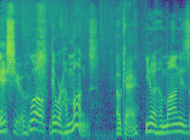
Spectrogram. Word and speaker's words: Hmong: Well, they were Hmongs. Okay. Hmong is like Yeah. this. If you saw Gran Torino, that movie with Clint Eastwood. I think the H is silent.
